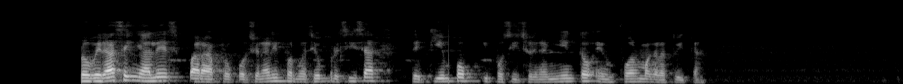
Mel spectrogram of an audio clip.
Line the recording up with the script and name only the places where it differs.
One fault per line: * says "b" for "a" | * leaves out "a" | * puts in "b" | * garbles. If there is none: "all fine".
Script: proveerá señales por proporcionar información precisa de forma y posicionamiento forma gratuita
* says "para" for "por"
* says "tiempo" for "forma"
* puts in "en"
